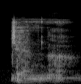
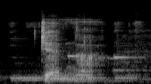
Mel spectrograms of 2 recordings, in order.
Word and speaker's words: Jannah: For reference, in Arabic, it is said as Jannah. Jannah. So in English, it's generally pronounced as Jannah.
